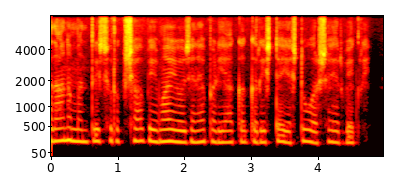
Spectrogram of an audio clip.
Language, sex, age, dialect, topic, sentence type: Kannada, female, 18-24, Dharwad Kannada, banking, question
